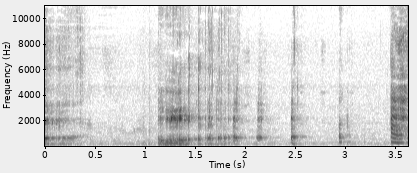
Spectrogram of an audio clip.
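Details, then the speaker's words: A boy, prompted to do a big burp before burping the alphabet, gives one long loud burp followed by several shorter belch bursts; repeated voluntary burping. "just do a burp before you start. Do a big burp. Do a big burp."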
